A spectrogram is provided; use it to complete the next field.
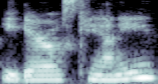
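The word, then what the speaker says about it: Higueros-Canny: hi um good morning my name is igueroscani the last name is spelled h-i-g-u-e-r-o-s and then it's hyphenated a second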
